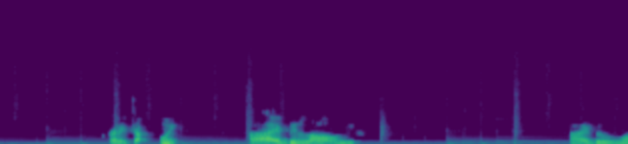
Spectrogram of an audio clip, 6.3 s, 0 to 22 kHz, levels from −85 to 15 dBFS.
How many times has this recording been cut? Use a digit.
3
